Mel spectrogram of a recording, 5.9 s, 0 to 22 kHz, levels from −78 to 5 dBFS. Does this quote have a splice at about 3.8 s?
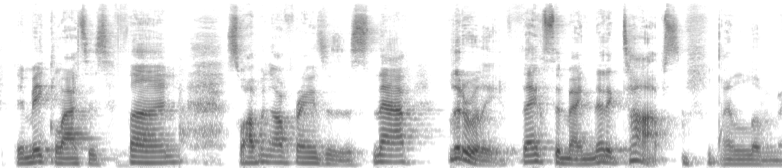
no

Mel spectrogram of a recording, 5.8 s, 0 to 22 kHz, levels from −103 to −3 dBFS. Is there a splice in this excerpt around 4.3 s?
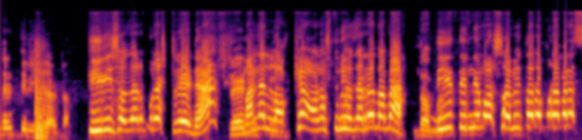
yes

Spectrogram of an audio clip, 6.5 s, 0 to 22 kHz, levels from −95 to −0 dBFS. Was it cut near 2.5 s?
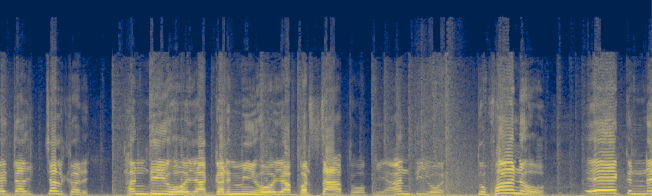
no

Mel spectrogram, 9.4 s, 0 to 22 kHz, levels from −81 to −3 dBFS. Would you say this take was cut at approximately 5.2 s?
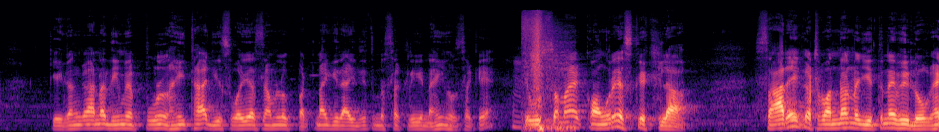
yes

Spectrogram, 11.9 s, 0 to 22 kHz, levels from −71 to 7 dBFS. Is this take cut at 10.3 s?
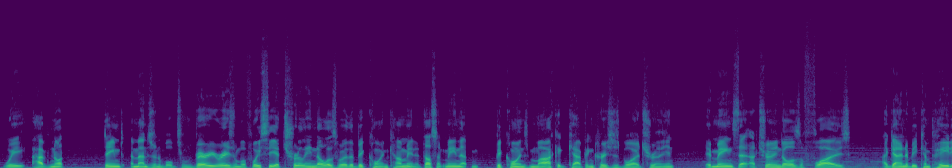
no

